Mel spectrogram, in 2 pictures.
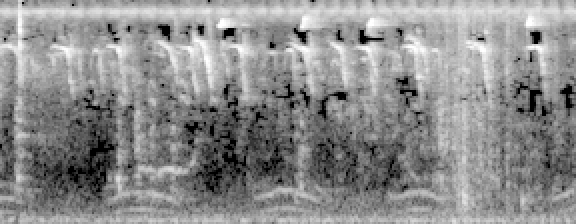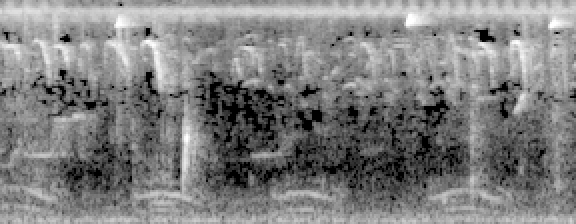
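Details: Brahma chickens in their coop, picked up by a CCTV camera: soft, arched low clucks repeated roughly every half second to a second, mixed with thin high chirps over a steady low hum.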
